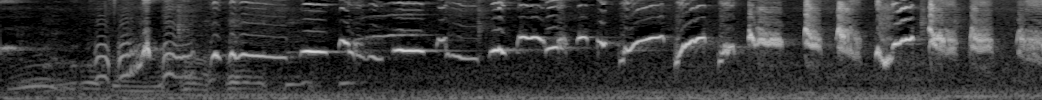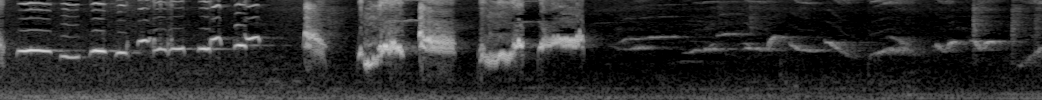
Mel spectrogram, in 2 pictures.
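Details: Caged white-rumped shama during a mental test with neighbours' birds: long varied song of whistled slurs and fast harsh rattling bursts, loud and continuous for eight seconds, then softer twittering over a low hum.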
